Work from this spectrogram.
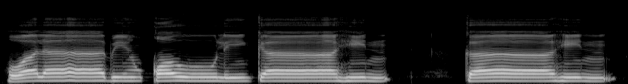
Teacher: کاف کو کھینچ کر پڑھیں گے، ایک الف کے برابر، یہاں پر بھی الف مدہ ہے۔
